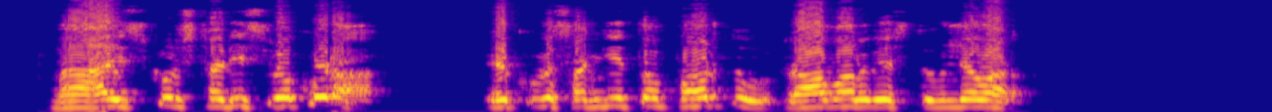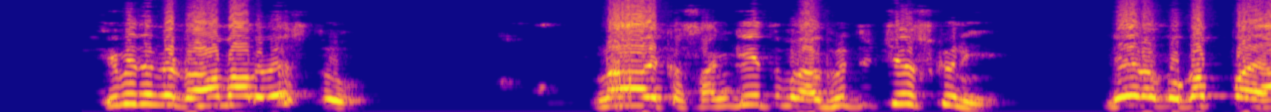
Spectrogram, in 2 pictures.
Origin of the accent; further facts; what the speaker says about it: Kavuru, Andhra Pradesh, India; మాది గుంటూరు తాలూకా, గుంటూరు జిల్లా బాపట్ల తాలూకా స్టువర్ట్పురం గ్రామాలకు సమీపమున కావూరు వారపల్లిమైన గ్రామాలకు చెందినటువంటి వారు. నేను ఒక లోతర విషయం క్రైస్తవుడు.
